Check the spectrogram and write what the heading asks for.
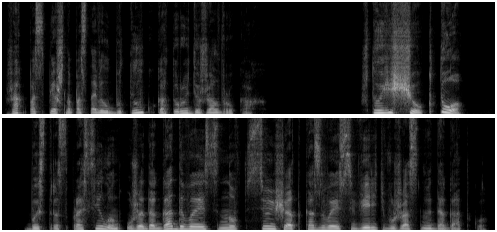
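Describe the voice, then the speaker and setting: A woman narrating a fantasy audiobook in an expressive storytelling manner. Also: low voice, normal speed, no room sound, studio quality.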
